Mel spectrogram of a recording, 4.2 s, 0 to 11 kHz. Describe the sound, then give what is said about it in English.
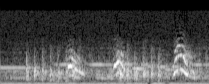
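A quick run of about six sharp knocks on a bedroom door at about 10:30 in the evening, fairly loud, followed by a voice calling out three times in rising, urgent shouts, demanding to be let in. “About 10:30 in the evening, there is another knock on the door.”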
